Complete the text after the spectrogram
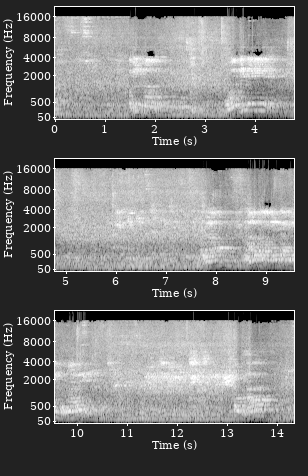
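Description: A man speaks steadily into a microphone, heard through a loudspeaker.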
